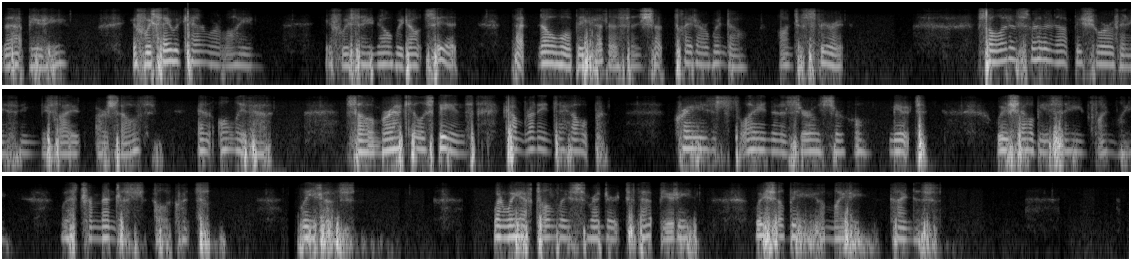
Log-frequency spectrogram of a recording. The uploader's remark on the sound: ACIM Daily Conference Call.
